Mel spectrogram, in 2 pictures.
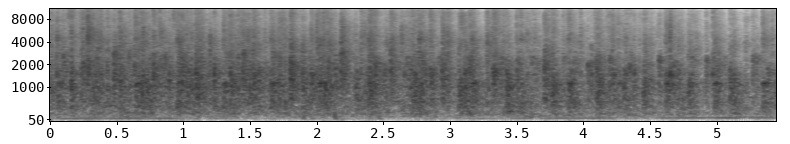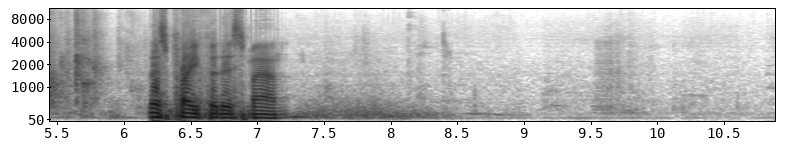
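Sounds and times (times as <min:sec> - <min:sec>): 
audience clapping: 0:00.0 - 0:06.6
speech: 0:06.2 - 0:07.3.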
